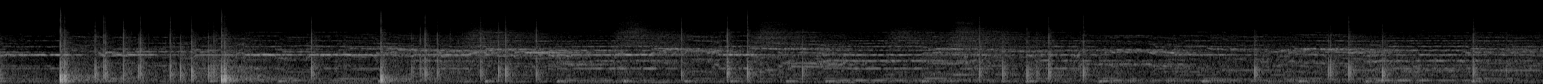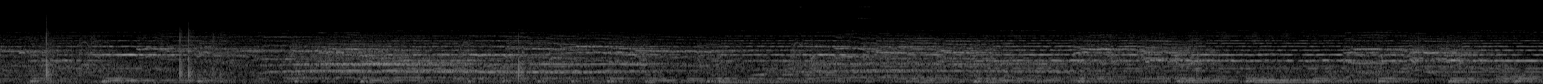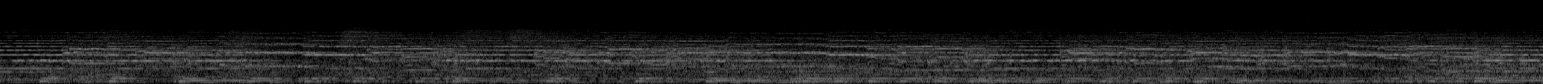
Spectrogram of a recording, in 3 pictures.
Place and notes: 大仁街, Tamsui District, New Taipei City - Traditional festival
Traditional festival parade, Firecrackers, Fireworks sound
Zoom H2n MS+XY
New Taipei City, Taiwan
